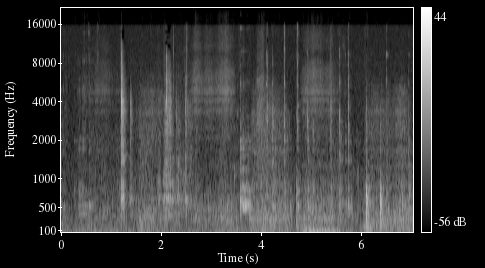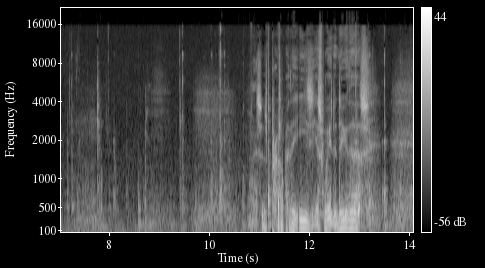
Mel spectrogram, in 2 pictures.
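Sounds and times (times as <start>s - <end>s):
metal parts clicking and knocking: 0.0s - 2.7s, 3.5s - 11.7s.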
